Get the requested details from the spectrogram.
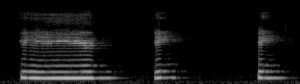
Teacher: the i here is a Mandarin i. Brighter and more forward. Start with i lips spread, then tongue tip rises to touch behind your upper front teeth.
